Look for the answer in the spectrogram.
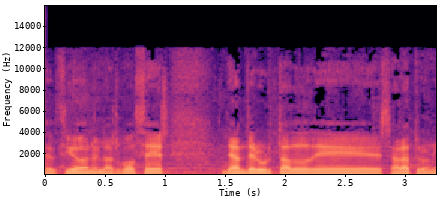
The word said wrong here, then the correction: Saracho: ¿no? – Saracho, Saracho, sí.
